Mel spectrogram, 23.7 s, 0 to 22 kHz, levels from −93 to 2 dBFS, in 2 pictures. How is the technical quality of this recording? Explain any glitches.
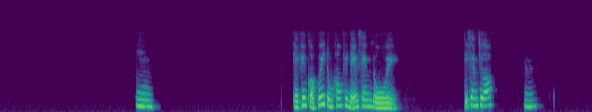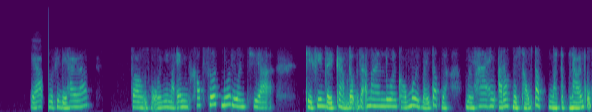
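Two faults occur back to back a little past the midpoint. Before them the call runs on the AMR wideband (HD Voice) codec, and its clear, wideband speech suggests a high mode such as 23.85 kbit/s.

At 12.68 s a handover gap cuts the audio for 140 ms, until 12.82 s. The phone switched the call to another network, and no speech frames arrived during the transfer. The sound dies away within a few tens of milliseconds and stays silent until the new link starts carrying audio.

From 12.82 s to the end, the call falls back to narrowband. After the handover the link settled on an older narrowband codec, which points to AMR-NB at 12.2 kbit/s. Nothing above 4 kHz survives, so the speech sounds duller and rougher than before the gap.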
